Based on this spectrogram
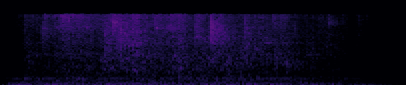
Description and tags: Gravel Toyon Stairs
This recording is of gravel being dropped on the stone stairs of Toyon dorm at Stanford University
